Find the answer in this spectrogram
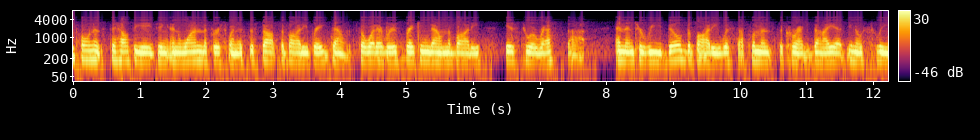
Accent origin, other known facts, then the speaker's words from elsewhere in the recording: Scotland, United Kingdom; born there; I was born actually in Scotland, so I have an EU passport, which is a lovely thing to have as well.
